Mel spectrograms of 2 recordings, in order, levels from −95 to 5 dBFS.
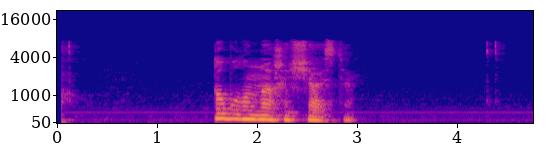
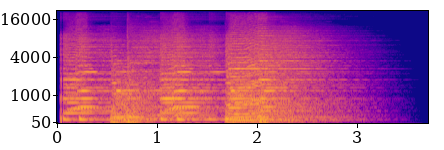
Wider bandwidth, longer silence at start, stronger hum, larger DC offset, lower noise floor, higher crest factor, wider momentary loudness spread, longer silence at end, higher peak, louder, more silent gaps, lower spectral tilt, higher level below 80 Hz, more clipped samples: second, 7.6 kHz vs over 20 kHz; first, 1.55 s vs 0.05 s; neither; neither; first, -67 dBFS vs -59 dBFS; about the same, 16 dB vs 16 dB; first, 19 LU vs 12 LU; first, 1.8 s vs 0.8 s; second, -12 dBFS vs 0 dBFS; second, -25 LUFS vs -15 LUFS; neither; first, -7.5 dB/octave vs -4 dB/octave; second, -62 dBFS vs -32 dBFS; neither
